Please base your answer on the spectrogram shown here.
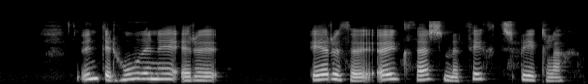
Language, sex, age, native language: Icelandic, female, 40-49, Icelandic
